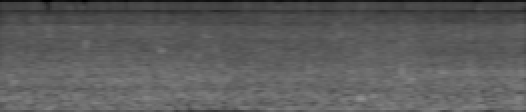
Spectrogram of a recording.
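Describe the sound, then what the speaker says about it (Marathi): Monsoon rain and a swollen stream on a fort trek make a dense, constant rushing wash that stays steady and close for the whole stretch, with no voices. "आणि पाऊस पडायला सुरू झाला, त्यामुळे पुन्हा पाणी वाढलेलं आहे."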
